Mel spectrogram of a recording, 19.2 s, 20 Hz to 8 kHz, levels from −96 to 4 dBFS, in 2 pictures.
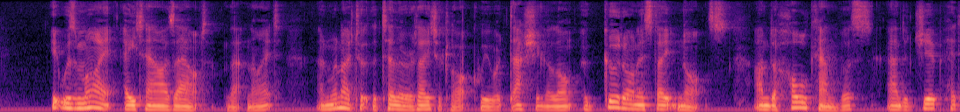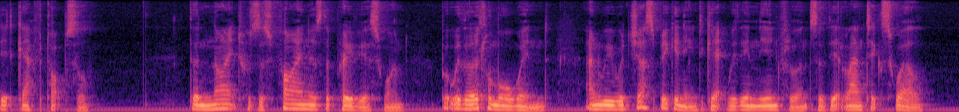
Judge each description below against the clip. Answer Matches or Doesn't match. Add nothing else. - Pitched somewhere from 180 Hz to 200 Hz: Doesn't match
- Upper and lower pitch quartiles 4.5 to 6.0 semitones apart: Doesn't match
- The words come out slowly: Doesn't match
